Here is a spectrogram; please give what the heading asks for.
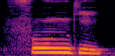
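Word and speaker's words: funghi: পৃষ্ঠা পাজিনা পৃষ্ঠা তারপরে দেখুন ফুঙ্গি জি এইচ ই জি এর পরে এইচ ই আছে উচ্চারণ হবে গ এর মত ফুঙ্গি ফুঙ্গি ফুঙ্গি মানে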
